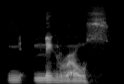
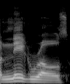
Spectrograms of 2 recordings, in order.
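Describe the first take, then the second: First: Slow, softer word in a put-on Spanish accent. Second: Said in the usual way. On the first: Shown as a demonstration. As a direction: draw it out with a mock Spanish accent. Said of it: "in my Spanish voice". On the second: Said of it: "oh yeah, in my Spanish voice".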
